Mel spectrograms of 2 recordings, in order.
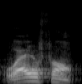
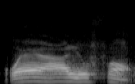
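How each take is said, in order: First: The words are said fast with sounds swallowed. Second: Each word is said slowly and fully separated. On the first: This is how native speakers actually say it. The speaker calls it right. "Eles falam tão rápido que a pronúncia correta que eles diriam seriam" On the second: This is how learners are usually taught to say it. The speaker calls it wrong. "eles não vão falar assim, né, a gente costuma aprender"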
